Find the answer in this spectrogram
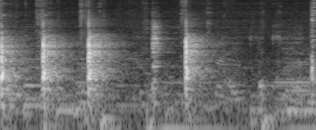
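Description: Chef's knife chopping fresh pineapple flesh on a wooden chopping board: about five sharp knocks of the blade through the fruit onto the wood, unevenly spaced.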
